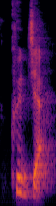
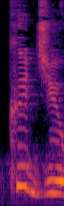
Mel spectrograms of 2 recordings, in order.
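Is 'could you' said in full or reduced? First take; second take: reduced; full. First: The two words blend into 'kuja'. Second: The two words are said in full, separately.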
